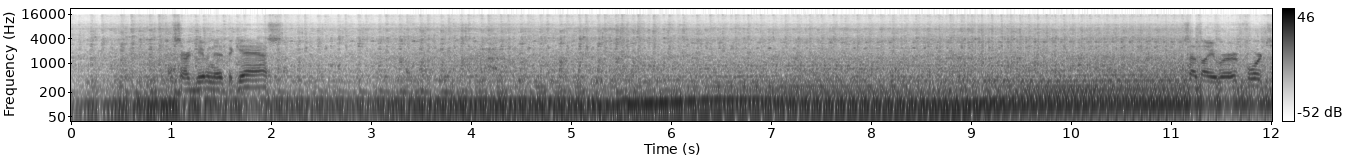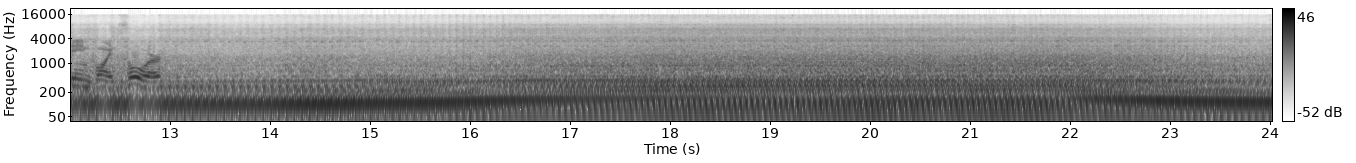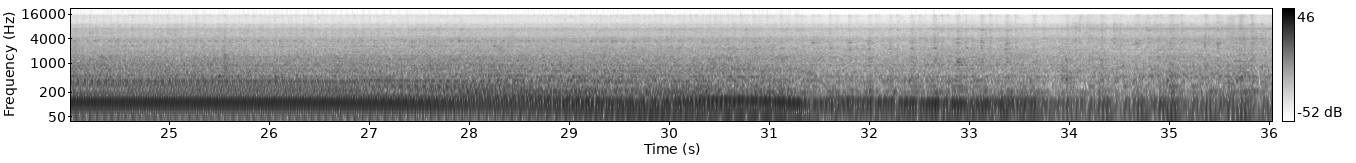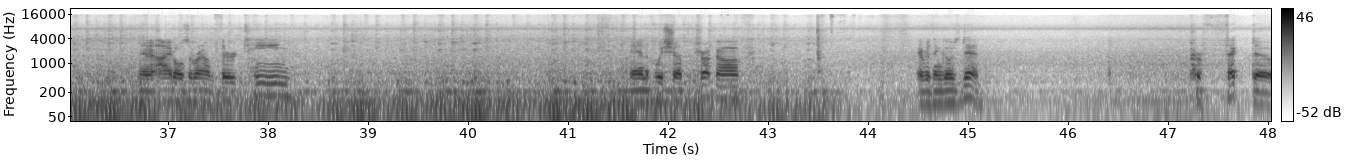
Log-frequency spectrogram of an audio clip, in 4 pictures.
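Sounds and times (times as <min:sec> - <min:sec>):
engine running above idle: 0:00.0 - 0:48.0.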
